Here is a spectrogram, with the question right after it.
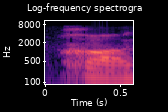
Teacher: dikeluarkan dari pangkal tenggorokannya jadi diucapkan itu dengan mengalirkan nafas jadi ketika ngomong kok gitu ada nafas disana dan atau kalau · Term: huruf kha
